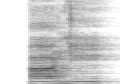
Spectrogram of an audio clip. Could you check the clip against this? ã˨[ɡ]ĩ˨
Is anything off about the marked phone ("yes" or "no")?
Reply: no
